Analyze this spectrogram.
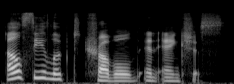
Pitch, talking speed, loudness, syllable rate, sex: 205 Hz, 130 wpm, -21 LUFS, 4.2 syllables/s, female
